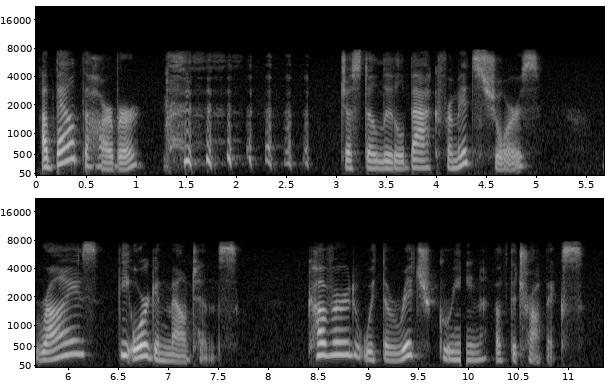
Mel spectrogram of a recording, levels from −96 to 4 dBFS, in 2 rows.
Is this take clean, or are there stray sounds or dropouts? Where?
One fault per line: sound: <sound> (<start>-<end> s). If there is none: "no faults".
sound: laugh (1.3-2.8 s)
sound: dropout (9.9-10.0 s)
